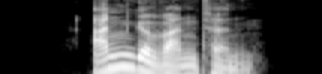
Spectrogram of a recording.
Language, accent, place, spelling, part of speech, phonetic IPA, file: German, Germany, Berlin, angewandten, adjective, [ˈanɡəˌvantn̩], De-angewandten.ogg
- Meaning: inflection of angewandt: 1. strong genitive masculine/neuter singular 2. weak/mixed genitive/dative all-gender singular 3. strong/weak/mixed accusative masculine singular 4. strong dative plural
